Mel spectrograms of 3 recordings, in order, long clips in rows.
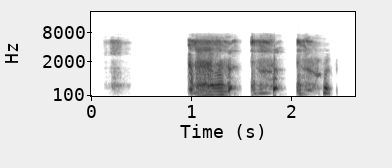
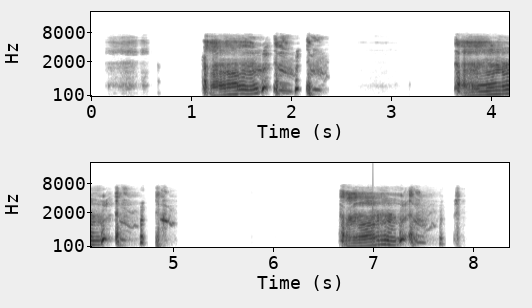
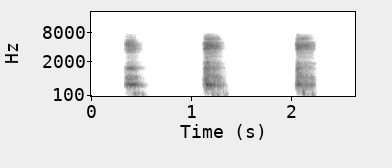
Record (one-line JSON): {"cough_length": "2.6 s", "cough_amplitude": 32767, "cough_signal_mean_std_ratio": 0.5, "three_cough_length": "8.4 s", "three_cough_amplitude": 31072, "three_cough_signal_mean_std_ratio": 0.48, "exhalation_length": "2.6 s", "exhalation_amplitude": 11395, "exhalation_signal_mean_std_ratio": 0.33, "survey_phase": "beta (2021-08-13 to 2022-03-07)", "age": "45-64", "gender": "Female", "wearing_mask": "No", "symptom_cough_any": true, "symptom_runny_or_blocked_nose": true, "symptom_shortness_of_breath": true, "symptom_abdominal_pain": true, "symptom_fatigue": true, "symptom_fever_high_temperature": true, "symptom_change_to_sense_of_smell_or_taste": true, "symptom_other": true, "symptom_onset": "4 days", "smoker_status": "Never smoked", "respiratory_condition_asthma": true, "respiratory_condition_other": false, "recruitment_source": "Test and Trace", "submission_delay": "2 days", "covid_test_result": "Positive", "covid_test_method": "RT-qPCR", "covid_ct_value": 18.9, "covid_ct_gene": "ORF1ab gene", "covid_ct_mean": 20.8, "covid_viral_load": "160000 copies/ml", "covid_viral_load_category": "Low viral load (10K-1M copies/ml)"}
